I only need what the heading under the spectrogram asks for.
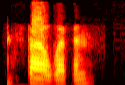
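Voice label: Sheriff West County, scanner audio trunk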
